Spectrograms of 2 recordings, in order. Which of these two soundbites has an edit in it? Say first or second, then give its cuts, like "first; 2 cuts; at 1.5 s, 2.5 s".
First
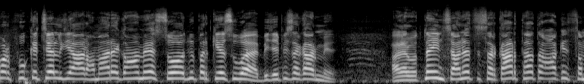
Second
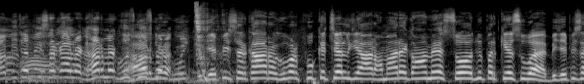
second; 1 cut; at 1.8 s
